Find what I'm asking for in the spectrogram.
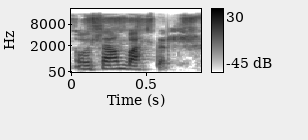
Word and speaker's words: Ulaanbaatar: But most of the people are concentrated in the capital city, which I hope I will pronounce correctly, Ulaanbaatar? – Ulaanbaatar, yes.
